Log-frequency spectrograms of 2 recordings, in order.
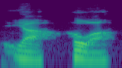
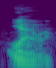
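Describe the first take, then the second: First: The name is said with a middle 'hoo' sound. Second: The name is said without a middle 'hoo' sound. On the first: The speaker calls it wrong. "it's Yahuwah in this song, and that is incorrect" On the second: The speaker calls it right. "the simple truth is it's Yahweh"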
